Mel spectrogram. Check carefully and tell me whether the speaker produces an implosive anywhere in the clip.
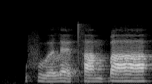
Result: yes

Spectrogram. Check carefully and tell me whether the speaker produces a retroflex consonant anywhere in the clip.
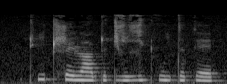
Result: yes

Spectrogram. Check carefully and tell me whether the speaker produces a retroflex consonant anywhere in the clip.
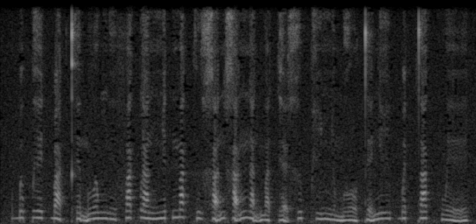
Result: no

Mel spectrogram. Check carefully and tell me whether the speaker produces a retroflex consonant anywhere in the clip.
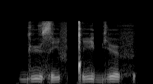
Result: no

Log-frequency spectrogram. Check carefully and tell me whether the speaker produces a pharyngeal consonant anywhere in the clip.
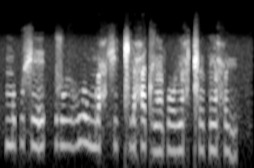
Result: yes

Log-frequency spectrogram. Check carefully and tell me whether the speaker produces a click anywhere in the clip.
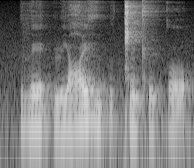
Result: yes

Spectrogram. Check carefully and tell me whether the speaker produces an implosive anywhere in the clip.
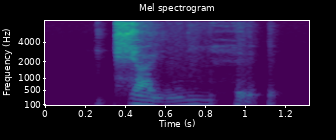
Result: no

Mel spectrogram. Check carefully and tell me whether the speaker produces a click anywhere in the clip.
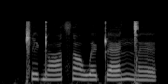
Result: yes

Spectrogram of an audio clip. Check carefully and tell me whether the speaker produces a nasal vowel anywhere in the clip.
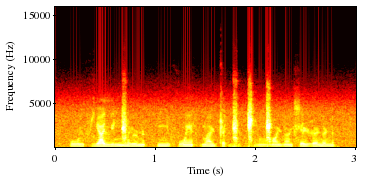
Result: yes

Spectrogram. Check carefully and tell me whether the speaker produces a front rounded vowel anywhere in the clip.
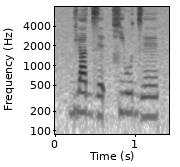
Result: no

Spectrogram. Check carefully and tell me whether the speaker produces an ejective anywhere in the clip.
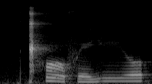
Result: no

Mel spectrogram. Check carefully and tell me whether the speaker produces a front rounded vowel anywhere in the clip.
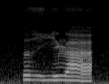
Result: no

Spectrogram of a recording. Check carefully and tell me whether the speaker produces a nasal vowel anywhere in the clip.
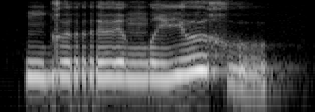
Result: no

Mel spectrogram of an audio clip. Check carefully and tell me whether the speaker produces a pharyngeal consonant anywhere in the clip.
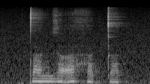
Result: no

